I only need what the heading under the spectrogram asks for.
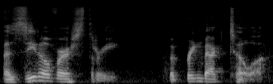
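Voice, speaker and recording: A man with a medium-pitched voice talks over gameplay. He speaks casually, as a co-commentator in an informal chat. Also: sing-song, unhurried, husky. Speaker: gaming co-commentator.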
